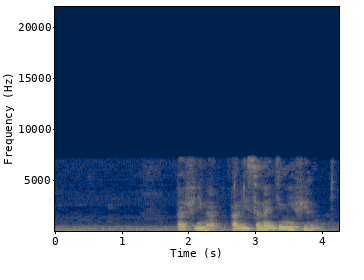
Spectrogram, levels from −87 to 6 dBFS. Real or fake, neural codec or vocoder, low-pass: real; none; 7.2 kHz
